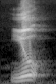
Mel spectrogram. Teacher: Maka ketika melafalkan Hamzah itu yuk. Nah, tidak ada nafas yang dialirkan dan tidak ada pula suara yang dialirkan. Tapi dia suaranya tertahan dan nafasnya tertahan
